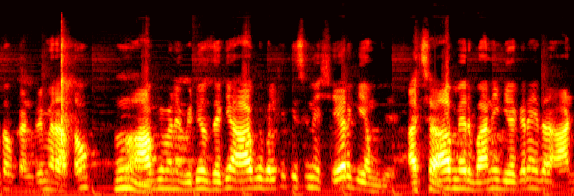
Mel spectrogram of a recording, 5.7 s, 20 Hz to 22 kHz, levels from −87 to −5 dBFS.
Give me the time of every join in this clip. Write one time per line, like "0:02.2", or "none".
none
